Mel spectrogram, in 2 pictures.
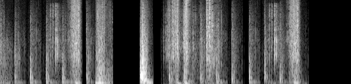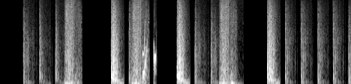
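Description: Footsteps run over the ground.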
